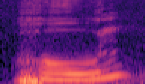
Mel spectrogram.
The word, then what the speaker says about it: whole: who spelled as w-h-o whole spelled w-h-o-l-e whose spelled w-h-o-s-e and whom spelled w-h-o-m and their compounds are exceptional for in this words the w is silent in their pronunciation let's practice the following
